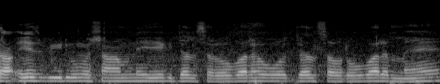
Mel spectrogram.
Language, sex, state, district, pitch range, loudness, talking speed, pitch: Hindi, male, Bihar, Saharsa, 145-155 Hz, -27 LUFS, 190 wpm, 150 Hz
